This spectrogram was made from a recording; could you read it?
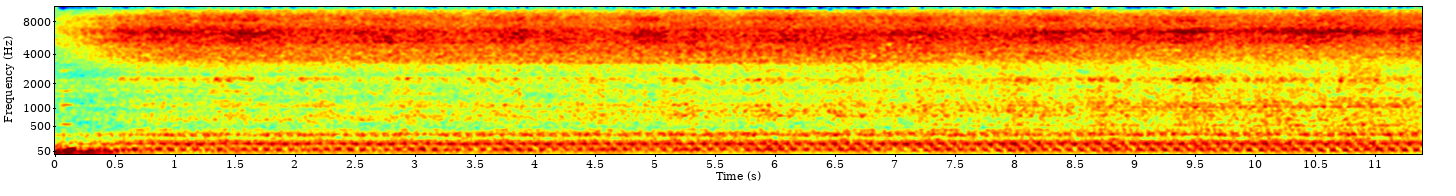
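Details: Prevost bus (Marathon conversion) with a Detroit 8V92TA DDEC2 diesel, no engine codes, max 15 psi boost, accelerating at full throttle: heavy flat drone that surges and pulls sluggishly. Low power from faulty injectors; new injectors cured the surge and gave 22 psi.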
